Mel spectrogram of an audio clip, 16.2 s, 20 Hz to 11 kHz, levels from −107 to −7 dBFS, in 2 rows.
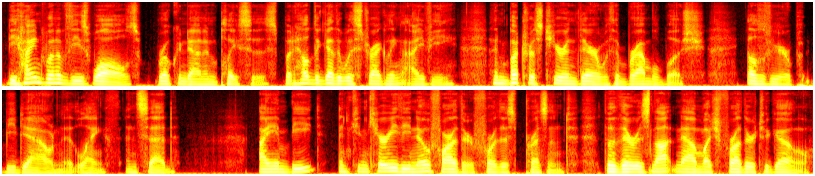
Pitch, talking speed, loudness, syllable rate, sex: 110 Hz, 195 wpm, -18 LUFS, 5.3 syllables/s, male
